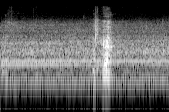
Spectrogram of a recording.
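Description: Quiet background hum with a thin steady tone, broken by one short spoken word just over a second in.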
